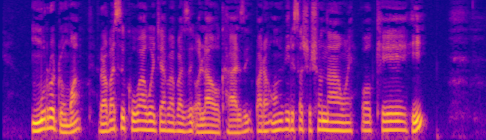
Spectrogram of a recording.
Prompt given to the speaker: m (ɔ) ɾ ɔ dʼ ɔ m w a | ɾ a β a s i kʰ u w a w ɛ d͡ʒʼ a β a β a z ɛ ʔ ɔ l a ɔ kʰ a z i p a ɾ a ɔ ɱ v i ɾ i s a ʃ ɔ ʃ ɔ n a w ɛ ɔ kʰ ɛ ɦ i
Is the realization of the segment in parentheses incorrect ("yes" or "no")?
yes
